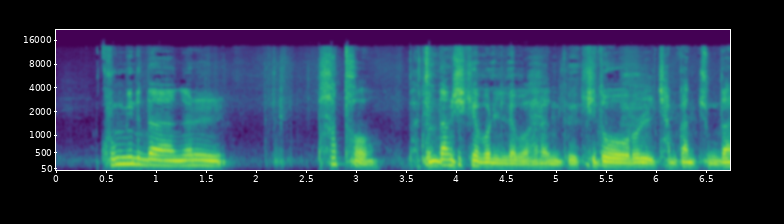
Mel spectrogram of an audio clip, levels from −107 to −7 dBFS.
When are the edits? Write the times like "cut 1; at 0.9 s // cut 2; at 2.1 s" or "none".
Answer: cut 1; at 4.2 s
